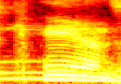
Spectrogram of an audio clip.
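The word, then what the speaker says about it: Cairns: it it looks like K KS but it's cans is the way they pronounce it and what we do in cans so we went to heartley uh we did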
